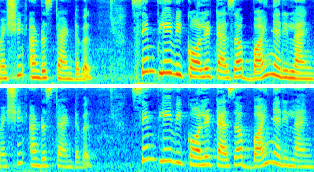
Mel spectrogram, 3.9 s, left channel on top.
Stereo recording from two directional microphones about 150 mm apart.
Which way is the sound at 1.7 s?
55° left (ahead or behind).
